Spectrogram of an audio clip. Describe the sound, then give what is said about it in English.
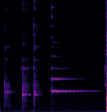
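A glass is pinged four times, each strike giving a bright ringing tone; the last one rings out for about a second. A sharp, noisy burst cuts in right at the end. “Sound is pinging a glass.”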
